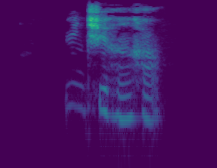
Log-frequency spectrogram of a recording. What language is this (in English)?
Chinese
